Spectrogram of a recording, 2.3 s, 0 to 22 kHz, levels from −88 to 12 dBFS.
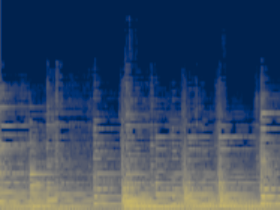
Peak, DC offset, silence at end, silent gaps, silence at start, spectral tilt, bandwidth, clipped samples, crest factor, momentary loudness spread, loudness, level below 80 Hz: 0 dBFS; under 0.1%; 0 s; none; 0 s; -3.5 dB/octave; 13 kHz; under 0.1%; 14 dB; 7 LU; -15 LUFS; -44 dBFS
